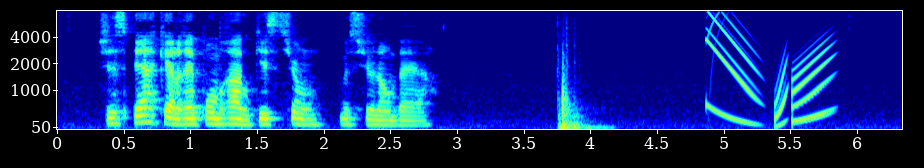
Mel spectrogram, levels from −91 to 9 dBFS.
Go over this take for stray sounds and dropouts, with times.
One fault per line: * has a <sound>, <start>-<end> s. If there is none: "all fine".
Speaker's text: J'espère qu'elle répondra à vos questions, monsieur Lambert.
* has a thud, 3.7-4.2 s
* has a chirp, 4.9-5.9 s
